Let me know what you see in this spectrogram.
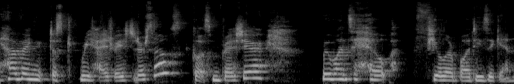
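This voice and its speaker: Upbeat in tone, a woman with a Scottish accent talks at a fairly high pitch with lively intonation. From Scotland. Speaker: Pilates and movement coach. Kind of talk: casual talk to camera. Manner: chatty, upbeat.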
